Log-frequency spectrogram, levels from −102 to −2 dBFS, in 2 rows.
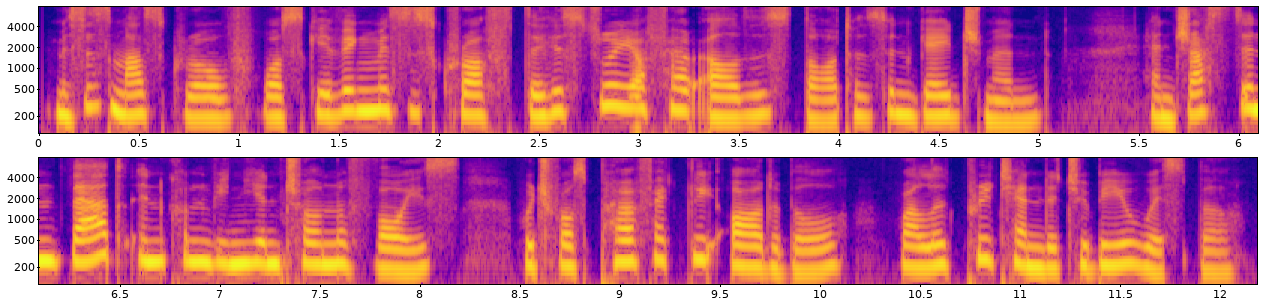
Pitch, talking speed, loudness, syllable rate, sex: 215 Hz, 160 wpm, -16 LUFS, 5.0 syllables/s, female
